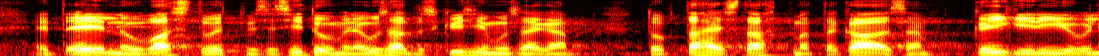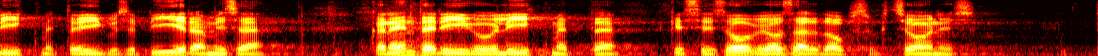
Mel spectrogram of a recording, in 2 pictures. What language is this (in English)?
Estonian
